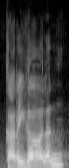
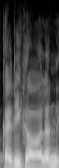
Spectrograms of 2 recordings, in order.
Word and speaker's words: கரிகாலன்: அப்போ யாரும் கரிகாலன் என்று உச்சரிக்கக்கூடாது, கரிகாலன் என்று தான் சொல்ல வேண்டும்.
